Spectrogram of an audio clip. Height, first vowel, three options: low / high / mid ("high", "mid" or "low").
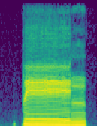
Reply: mid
